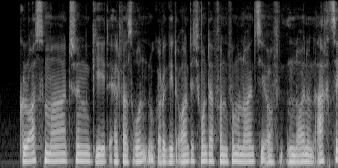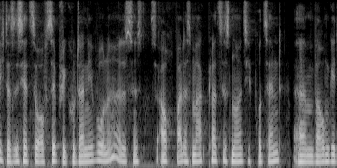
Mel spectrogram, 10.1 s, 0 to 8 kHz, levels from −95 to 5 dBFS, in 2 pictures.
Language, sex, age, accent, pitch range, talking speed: German, male, 30-49, German, 110-130 Hz, 170 wpm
